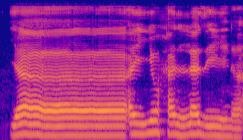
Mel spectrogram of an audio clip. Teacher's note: Jadi cara bacaannya pula dibaca dengan panjang 4 ataupun 5 harakat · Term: mad jaiz munfasil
